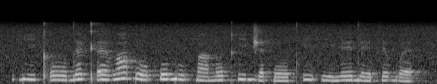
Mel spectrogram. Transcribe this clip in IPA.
ɓiː˨kʼoː˨dɛ˦ kʼɛ˨vã˦ɓoː˨ k͡po˦ɡuː˨ k͡pã˨no˦kʰi˦ d͡ʒɛ˨k͡poː˨ tʰi˦˨fiː˨ jeː˦deː˨t͡se˦ɡʷɛ˨

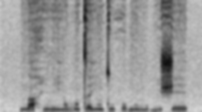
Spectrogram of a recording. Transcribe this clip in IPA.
na˧ hi˨li˨˦ jɔ̃˧mɔ̃˦tɛ˦ jũ˦˨tu˨fo˧ ɡũ˦mo˧bi˦ ʃe˦

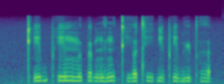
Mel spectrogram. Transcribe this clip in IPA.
kʼib pʰimːɨ pœbnə̤nə̤ kʰi̤ʊ̯ tʰi̤ɠi pʰibypʰə̤

